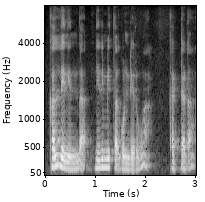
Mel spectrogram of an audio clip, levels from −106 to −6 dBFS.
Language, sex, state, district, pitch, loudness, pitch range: Kannada, male, Karnataka, Bangalore, 135 Hz, -21 LUFS, 110-145 Hz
